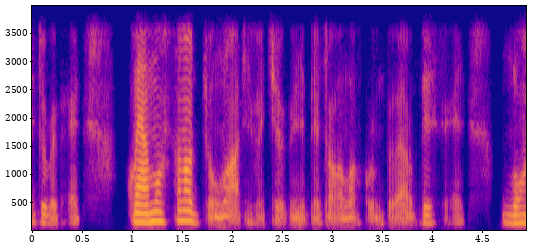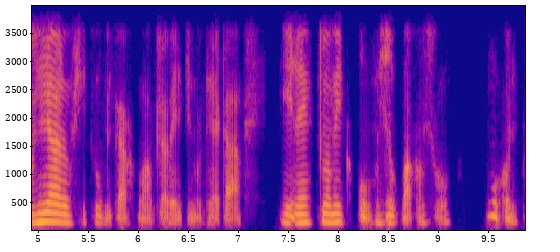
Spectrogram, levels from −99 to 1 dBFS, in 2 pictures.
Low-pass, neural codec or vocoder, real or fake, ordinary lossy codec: 3.6 kHz; autoencoder, 44.1 kHz, a latent of 192 numbers a frame, MeloTTS; fake; Opus, 64 kbps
